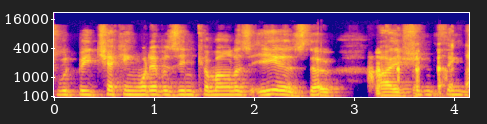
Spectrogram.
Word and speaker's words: Kamala: assassination attempt and that sort of stuff to Kamala, and that's how you pronounce her name, with her earpiece.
